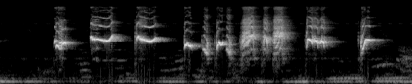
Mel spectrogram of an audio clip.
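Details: Caged green leafbird song meant to trigger a young speckled bird: whistled notes interrupted midway by a harsher, broader chattering phrase, then more clear whistles; low background hum present.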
